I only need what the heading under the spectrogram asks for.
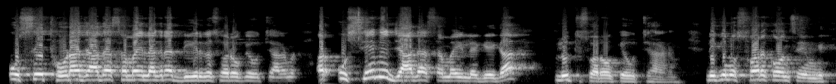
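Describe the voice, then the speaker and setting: A man's voice: sits high, a little mellow. A man with an Uttarakhand Hindi accent teaching grammar, asking and answering his own questions and drawing out vowels to show their length. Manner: draws out vowels to demonstrate them. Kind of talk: classroom-style lesson with questions and answers.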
